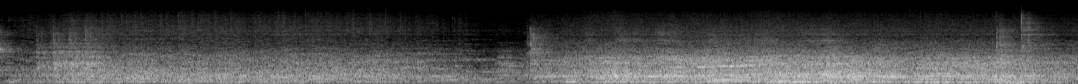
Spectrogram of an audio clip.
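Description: A large double bass ensemble playing a dense, noise-like texture with few clear pitches, the kind of sound its extended playing techniques make. It dips briefly about halfway, then swells louder.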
